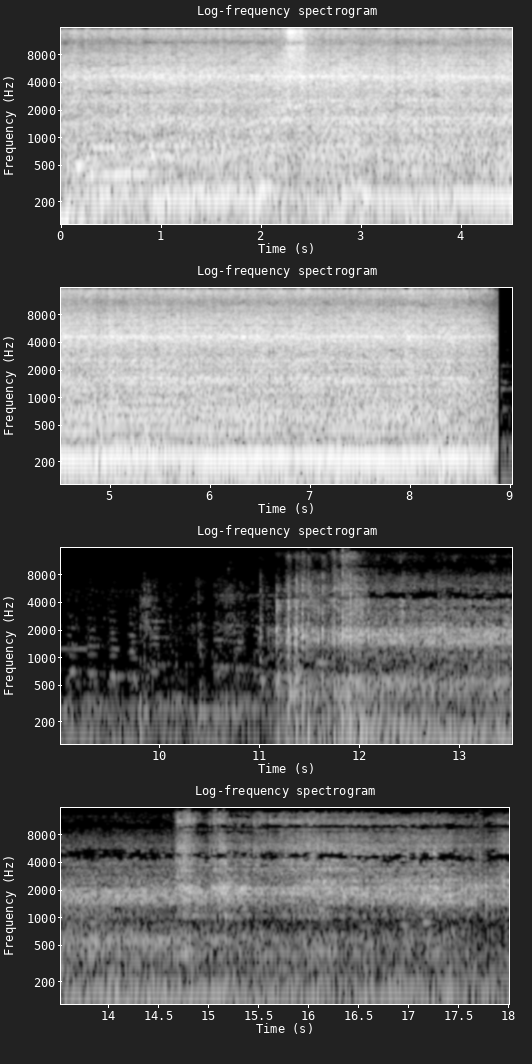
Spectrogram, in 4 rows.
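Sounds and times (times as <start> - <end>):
engine droning: 0.0 - 8.9.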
